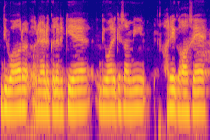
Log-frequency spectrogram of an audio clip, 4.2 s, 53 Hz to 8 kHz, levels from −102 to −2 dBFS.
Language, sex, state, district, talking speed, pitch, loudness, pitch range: Hindi, male, Uttar Pradesh, Shamli, 155 wpm, 155 Hz, -16 LUFS, 155-160 Hz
